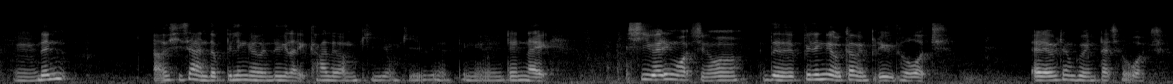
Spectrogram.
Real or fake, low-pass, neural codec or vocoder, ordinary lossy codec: fake; 7.2 kHz; vocoder, 22.05 kHz, 80 mel bands, WaveNeXt; none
